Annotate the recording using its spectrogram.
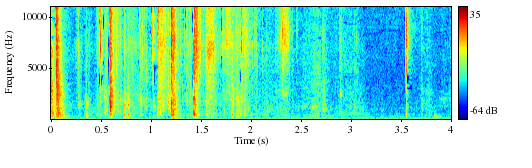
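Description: A cardboard trading card box being handled and turned over in the hands: a run of sharp crackles and clicks over the first two seconds, then quieter rustling with a few faint ticks.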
